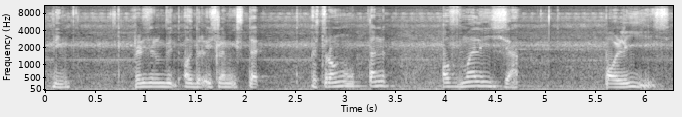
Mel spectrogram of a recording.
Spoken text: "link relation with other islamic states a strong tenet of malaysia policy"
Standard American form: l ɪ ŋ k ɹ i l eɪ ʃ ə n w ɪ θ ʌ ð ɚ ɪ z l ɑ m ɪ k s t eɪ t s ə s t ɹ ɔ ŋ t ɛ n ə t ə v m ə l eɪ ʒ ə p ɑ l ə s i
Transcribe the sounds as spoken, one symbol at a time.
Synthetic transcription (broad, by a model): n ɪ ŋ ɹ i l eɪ s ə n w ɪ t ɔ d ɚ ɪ s l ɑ m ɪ k s t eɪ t ə s t ɹ ɔ ŋ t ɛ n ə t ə f m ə l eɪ s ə p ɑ l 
